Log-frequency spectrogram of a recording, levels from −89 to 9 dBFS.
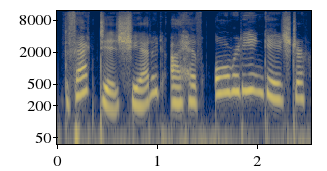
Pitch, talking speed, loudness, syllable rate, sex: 285 Hz, 235 wpm, -15 LUFS, 6.5 syllables/s, female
